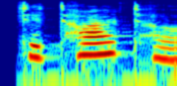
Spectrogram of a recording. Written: tetarto

